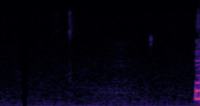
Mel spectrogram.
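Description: Near silence: faint room tone, with a brief drop to dead silence near the start and one small, faint click about a second and a half in.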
